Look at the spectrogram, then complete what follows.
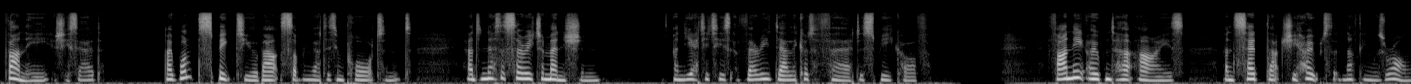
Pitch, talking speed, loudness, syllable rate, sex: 215 Hz, 180 wpm, -22 LUFS, 5.9 syllables/s, female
